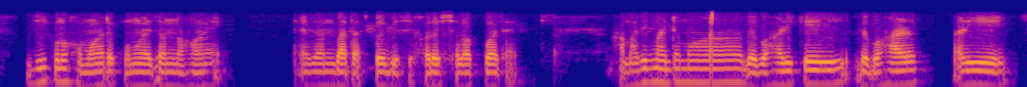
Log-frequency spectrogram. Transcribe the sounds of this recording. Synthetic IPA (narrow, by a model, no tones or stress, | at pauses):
zikʊnʊxɔmɔjɔtɛkʊnʊɛzɔnːɔɦɔj | ɛ̰zɔnbata̰tkojbesixɔdɔsɔlɔk̚pʊwaza̰j | xamazik̚madʱjɔmɔɹbɛbɔɦaɹikejbɛbɔɦaɹ | ka̰ɹiej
